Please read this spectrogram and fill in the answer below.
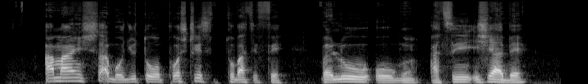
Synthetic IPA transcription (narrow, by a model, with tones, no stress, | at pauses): a˧mãː˦˧n̩˦ʃa̰˦˨bɔ˨˦d͡ʒu˦to˦ɔ˧pɾɔ˦stɾi˦˨tto˦ba˦ti˧fɛ˨ | k͡pɛ˧lu˦o˨ɡũ˨a˨ti˧i˧ʃɛ˦a˧˨bɛ˦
